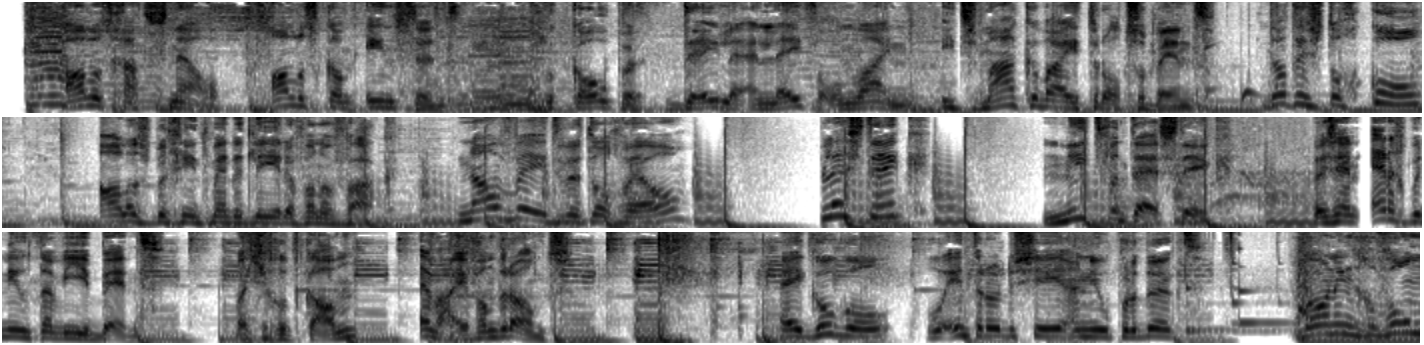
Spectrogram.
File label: dutch voiceover natural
